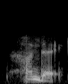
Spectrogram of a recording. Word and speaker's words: Hyundai: It's interesting you said that, because when I think of Hyundai, did I say that right, Hyundai or Hyundai? – Hyundai. – Hyundai like Sunday.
